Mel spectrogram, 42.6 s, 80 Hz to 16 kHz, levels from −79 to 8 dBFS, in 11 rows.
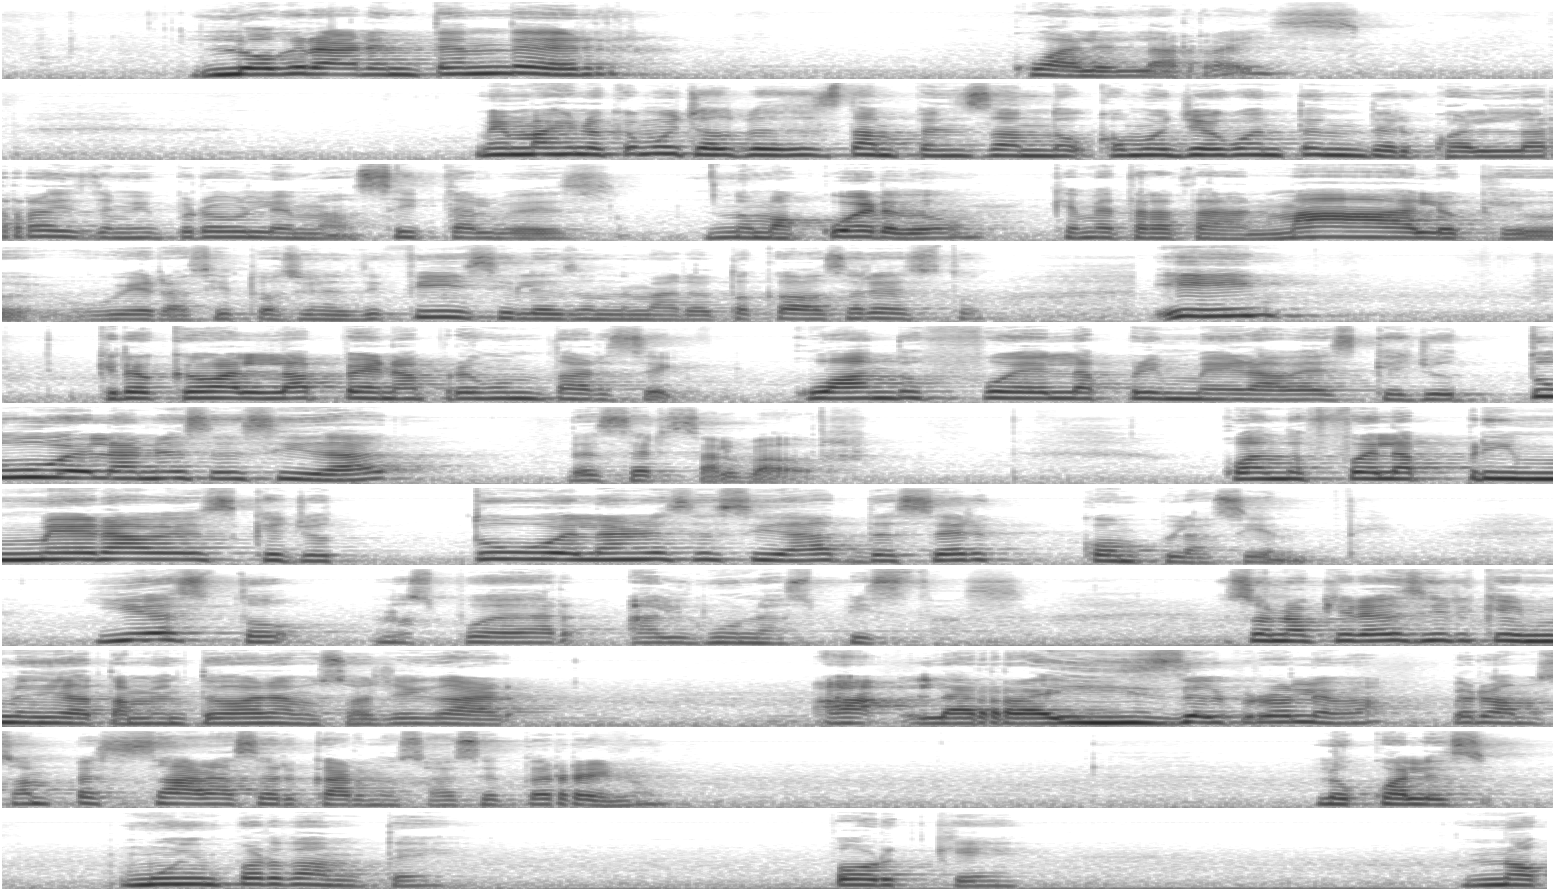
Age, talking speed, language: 20-39, 165 wpm, Spanish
